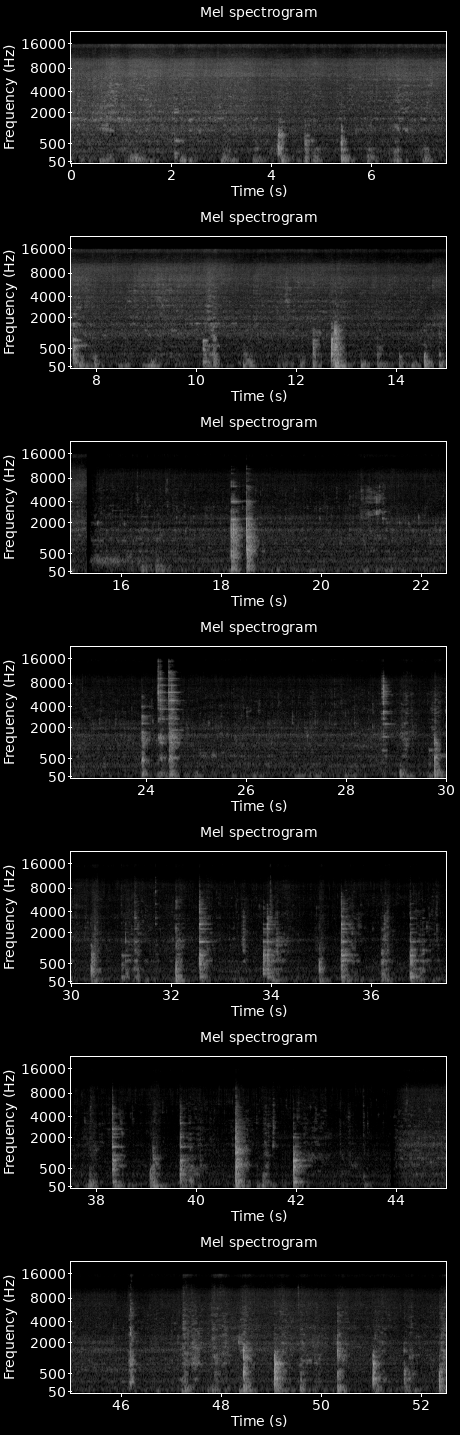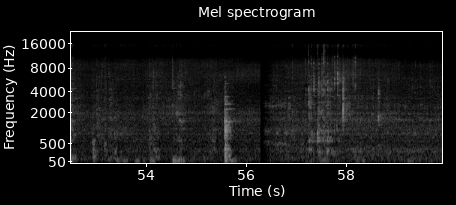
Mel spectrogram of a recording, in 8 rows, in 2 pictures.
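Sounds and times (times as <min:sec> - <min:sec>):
faint frying sizzle: 0:00.0 - 0:59.9
wooden spatula scraping metal pan: 0:00.1 - 0:15.0, 0:28.7 - 0:40.2, 0:47.0 - 0:55.8.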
